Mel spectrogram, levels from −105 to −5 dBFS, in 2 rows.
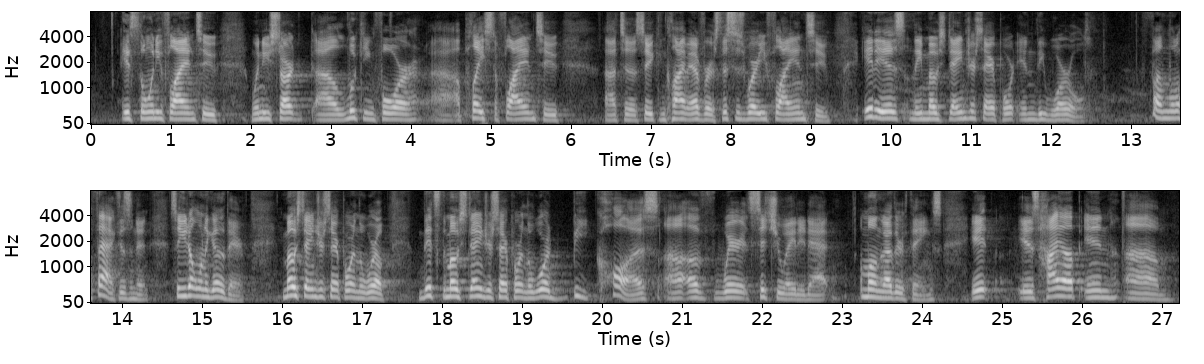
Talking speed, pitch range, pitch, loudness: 180 wpm, 145-180 Hz, 165 Hz, -32 LUFS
